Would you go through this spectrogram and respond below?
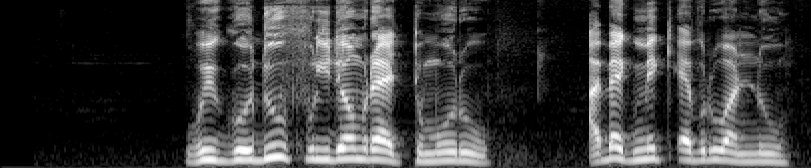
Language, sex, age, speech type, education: Nigerian Pidgin, male, 46-60, read, primary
